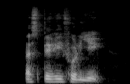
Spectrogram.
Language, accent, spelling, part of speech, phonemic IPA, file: French, France, aspérifolié, adjective, /as.pe.ʁi.fɔ.lje/, LL-Q150 (fra)-aspérifolié.wav
- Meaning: asperifoliate, asperifolious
